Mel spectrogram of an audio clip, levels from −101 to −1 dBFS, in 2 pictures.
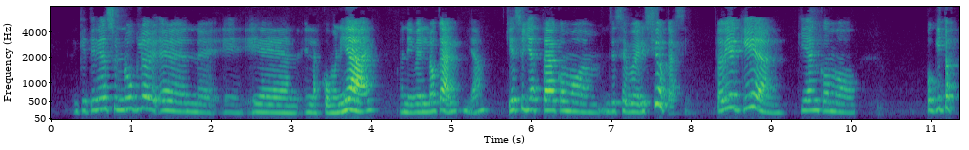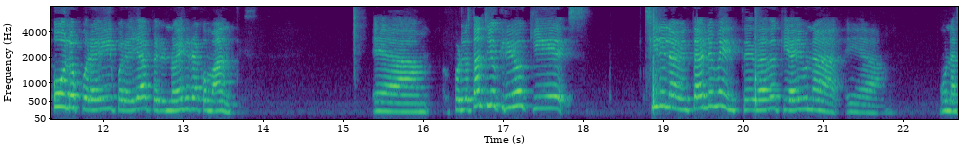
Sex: female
